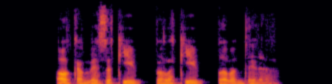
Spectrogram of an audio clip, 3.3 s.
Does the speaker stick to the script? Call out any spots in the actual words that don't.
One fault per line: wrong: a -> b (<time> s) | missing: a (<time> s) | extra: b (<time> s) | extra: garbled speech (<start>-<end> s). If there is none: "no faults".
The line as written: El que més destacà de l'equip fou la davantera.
wrong: destacà -> l'equip (1.1 s)
missing: fou (2.1 s)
